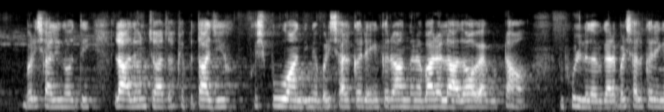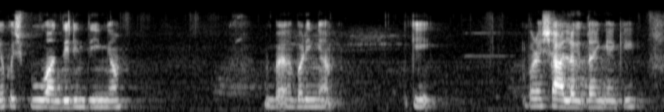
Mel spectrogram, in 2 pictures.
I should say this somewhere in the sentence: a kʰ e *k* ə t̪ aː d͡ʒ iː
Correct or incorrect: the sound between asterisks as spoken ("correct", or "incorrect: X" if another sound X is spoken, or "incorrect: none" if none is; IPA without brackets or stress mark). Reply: incorrect: p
